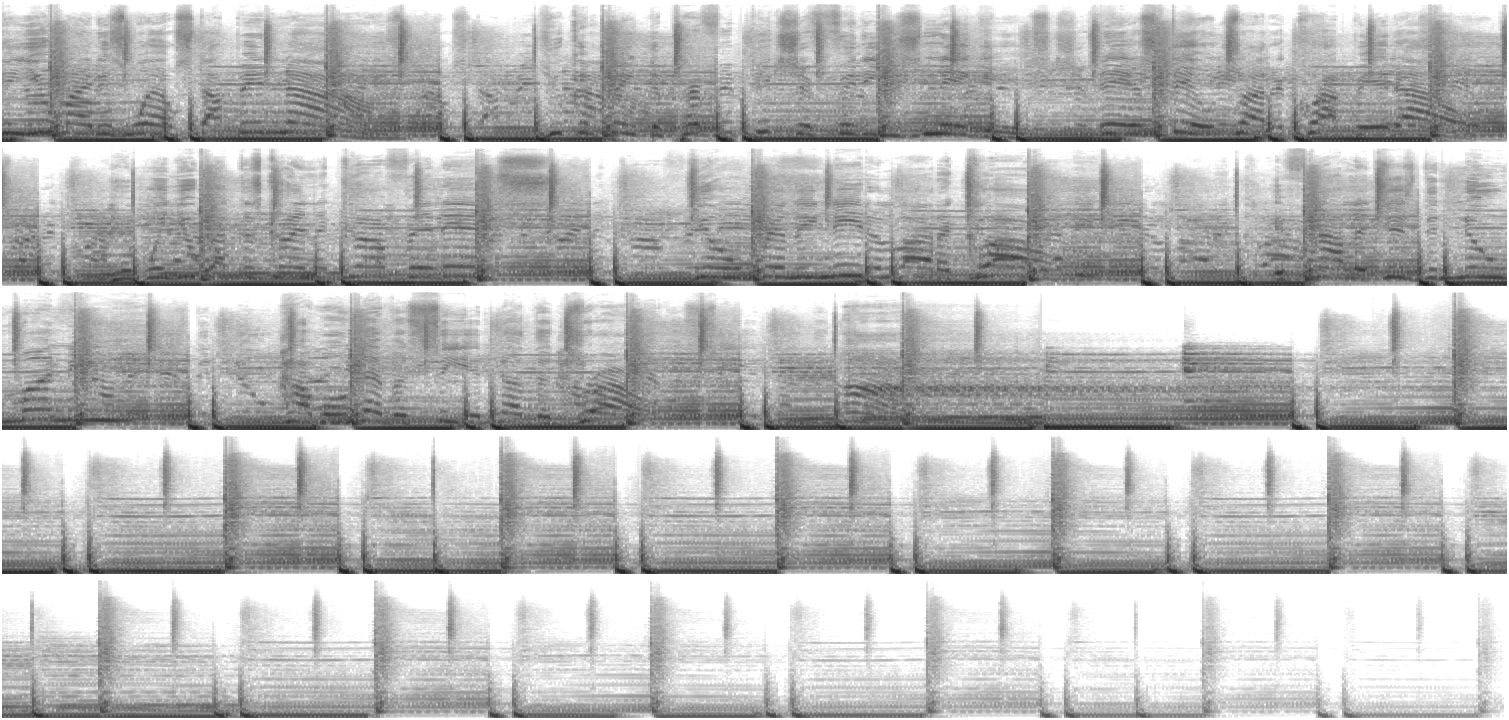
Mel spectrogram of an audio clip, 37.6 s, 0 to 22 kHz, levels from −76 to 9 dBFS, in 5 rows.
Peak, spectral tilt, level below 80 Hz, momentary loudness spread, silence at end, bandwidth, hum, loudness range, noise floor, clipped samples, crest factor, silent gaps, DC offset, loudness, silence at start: 0 dBFS; -5.5 dB/octave; -16 dBFS; 13 LU; 0.75 s; 18 kHz; none; 11 LU; -46 dBFS; under 0.1%; 12 dB; none; under 0.1%; -13 LUFS; 0 s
